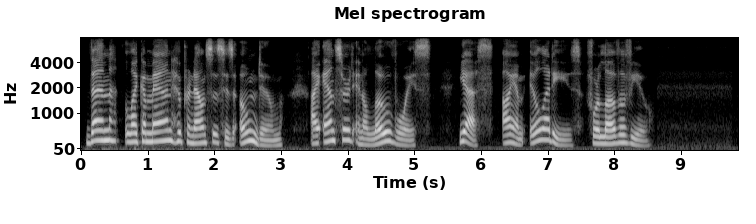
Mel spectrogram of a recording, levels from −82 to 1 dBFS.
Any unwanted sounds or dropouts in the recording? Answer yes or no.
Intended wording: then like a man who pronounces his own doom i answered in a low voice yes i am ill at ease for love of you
no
